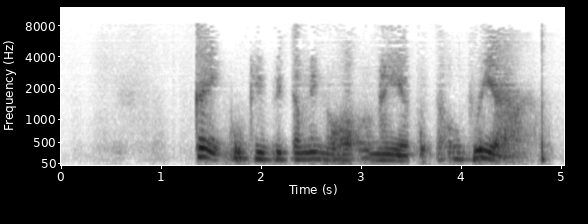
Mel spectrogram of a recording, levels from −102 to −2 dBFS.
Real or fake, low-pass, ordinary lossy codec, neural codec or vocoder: fake; 10.8 kHz; MP3, 32 kbps; codec, 44.1 kHz, 0.9 kbps, DAC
